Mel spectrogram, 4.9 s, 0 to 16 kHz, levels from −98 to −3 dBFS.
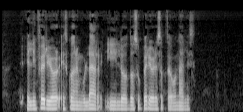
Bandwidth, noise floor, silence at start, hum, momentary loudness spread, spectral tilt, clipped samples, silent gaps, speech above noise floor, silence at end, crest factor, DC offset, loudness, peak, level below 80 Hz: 11.5 kHz; -72 dBFS; 0.4 s; none; 8 LU; -6 dB/octave; under 0.1%; none; 49 dB; 1 s; 18 dB; under 0.1%; -23 LUFS; -6 dBFS; -56 dBFS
